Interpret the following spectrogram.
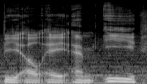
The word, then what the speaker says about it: Blame: Blame, or Blam if you want to get all technical, but it is spelled B-L-A-M-E. Nihei does call it Blame, a film which, with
